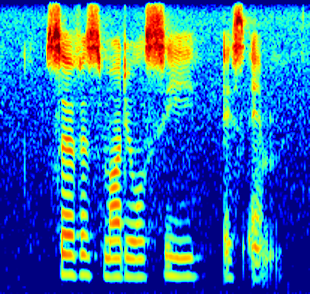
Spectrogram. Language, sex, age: English, female, 20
